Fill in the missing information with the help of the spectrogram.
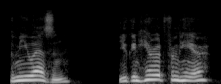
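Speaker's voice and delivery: sudden surprise at a faint sound; surprised question. A narrator's reading. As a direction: caught off guard by the distant call. Surprised she can hear prayer call.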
